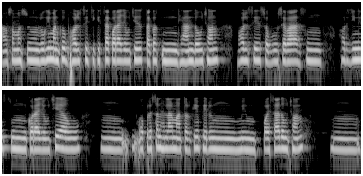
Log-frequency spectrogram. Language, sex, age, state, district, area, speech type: Odia, female, 30-45, Odisha, Bargarh, rural, spontaneous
